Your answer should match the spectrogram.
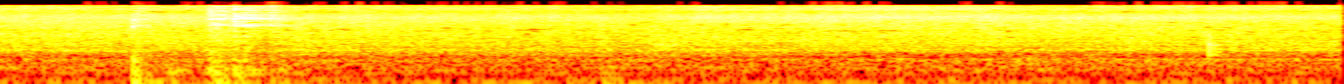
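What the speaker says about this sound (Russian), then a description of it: "Жарю на большом огне." Salad dressing with soy sauce frying in a pan over high heat, a steady close sizzle with a brief stir or utensil clink near the start.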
